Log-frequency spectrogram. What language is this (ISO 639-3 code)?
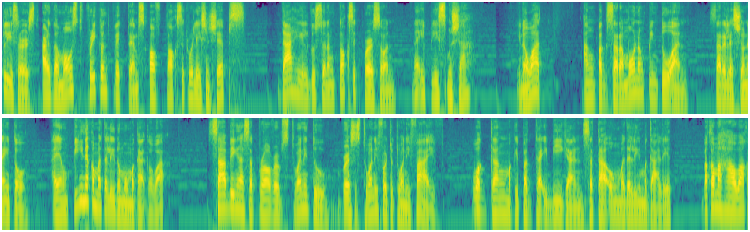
fil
